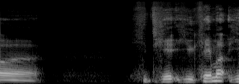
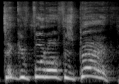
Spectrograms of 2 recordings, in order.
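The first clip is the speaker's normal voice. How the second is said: high-pitched outraged protest; retold indignant demand; 4 dB louder than usual. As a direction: act out yelling at a cop to back off.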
